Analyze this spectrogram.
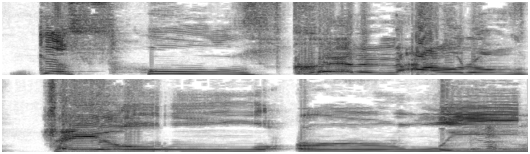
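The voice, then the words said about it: Imitates another person's voice. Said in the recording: “my best Bill Cosby impression”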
